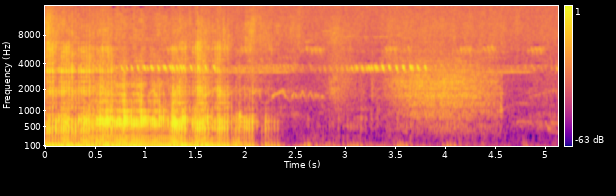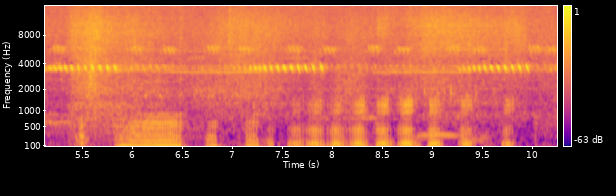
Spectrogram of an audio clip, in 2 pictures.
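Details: Wild hippopotamus calling at night beside a river in Kafue National Park, Zambia: a loud, deep bellow, then a fast run of rhythmic honking grunts, about four a second, fading, with insects trilling and chirping behind.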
